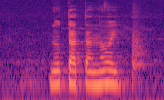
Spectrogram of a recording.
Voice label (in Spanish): Nawat palabras abuelo; pipil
